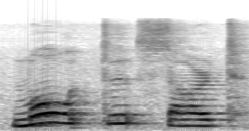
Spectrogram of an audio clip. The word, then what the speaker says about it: Mozart: «Mozart» - тільки «ts» так швидко пробігає, що здається, що ми кажемо «ц»: «Mozart wrote the music»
